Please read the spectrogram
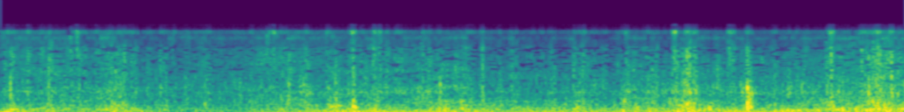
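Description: Pickup truck driving over a rough desert dirt track, heard from inside the cab: a steady engine and tyre rumble with a few sharp knocks and rattles as it jolts over bumps.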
